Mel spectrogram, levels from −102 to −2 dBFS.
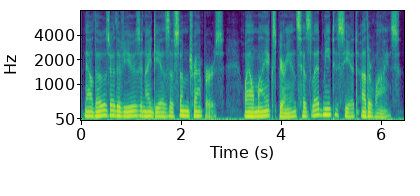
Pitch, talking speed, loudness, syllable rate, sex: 120 Hz, 185 wpm, -15 LUFS, 5.3 syllables/s, male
